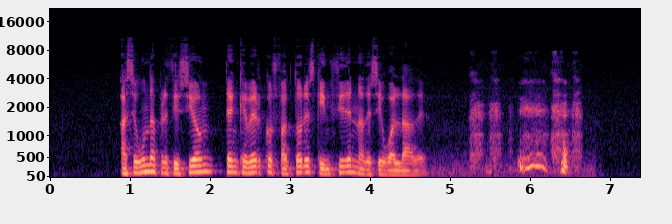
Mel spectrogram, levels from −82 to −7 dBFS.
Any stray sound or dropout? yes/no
yes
